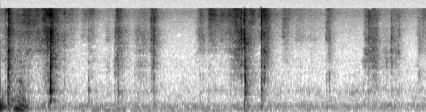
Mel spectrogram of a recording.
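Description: Stiff playing cards being handled and slid against one another in the hands, giving a few light snaps and rustles, the clearest about half a second in and around two and a half seconds in. A brief hummed note sounds right at the start.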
